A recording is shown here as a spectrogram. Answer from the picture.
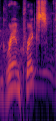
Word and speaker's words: Grand Prix: this is Grand Prix he was pronouncing it all wrong isn't it Grand Prix for the Atari BCS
